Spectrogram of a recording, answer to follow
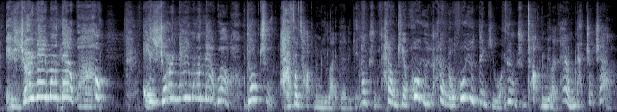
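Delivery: high, loud furious shout; furious yelling. Retold or imitated. She tells her colleague off, high and shouting. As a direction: blow up at him, full voice. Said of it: "I flipped out".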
